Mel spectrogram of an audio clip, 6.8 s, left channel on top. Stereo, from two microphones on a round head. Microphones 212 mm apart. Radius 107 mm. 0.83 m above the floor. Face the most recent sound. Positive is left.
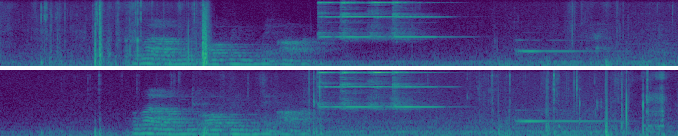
turn(degrees=-25)  # may be behind; listen again after turning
